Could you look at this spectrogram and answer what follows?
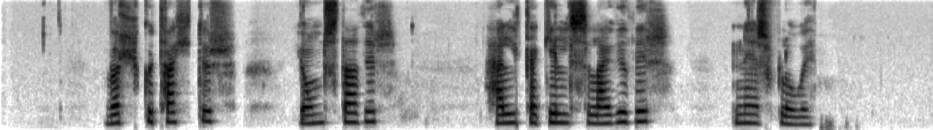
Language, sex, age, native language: Icelandic, female, 20-29, Icelandic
